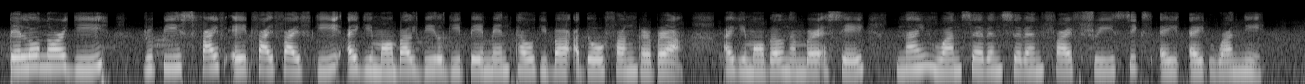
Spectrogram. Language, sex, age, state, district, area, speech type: Manipuri, female, 18-30, Manipur, Senapati, urban, read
